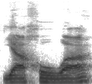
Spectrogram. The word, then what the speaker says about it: Yahuah: When it was pronounced in three syllables, it will be pronounced as Yahuah, as in Yahowah, or Yahu, Yahoowah.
